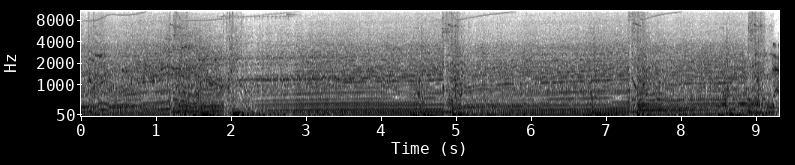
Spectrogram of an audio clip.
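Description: Sustained loud engine roar and tire squeal from a car sliding through a Hoonigan gymkhana course in The Crew Motorfest, with the revs dipping and surging as it drifts.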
